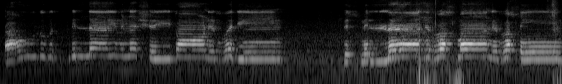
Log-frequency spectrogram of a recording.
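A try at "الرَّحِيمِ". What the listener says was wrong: ہاں ہا پہ رکیں گے نہیں کیونکہ شد نہیں ہے نا، ہا کو بالکل باریکی ساتھ. رحیم.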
